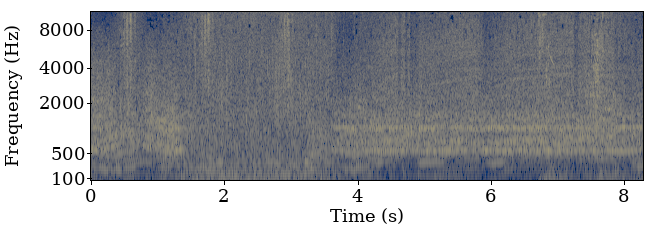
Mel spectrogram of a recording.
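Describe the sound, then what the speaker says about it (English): Continuous squealing tires over a droning engine in Forza Horizon, with pitch sliding up and down as the car slides through turns. "tire noises are literally nonstop"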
